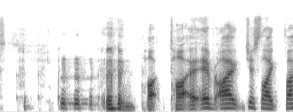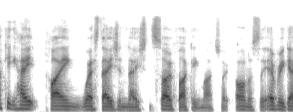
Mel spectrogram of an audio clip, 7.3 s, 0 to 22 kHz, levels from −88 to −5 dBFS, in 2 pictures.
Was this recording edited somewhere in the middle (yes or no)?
no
